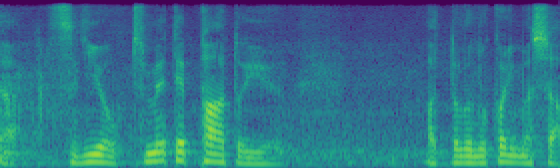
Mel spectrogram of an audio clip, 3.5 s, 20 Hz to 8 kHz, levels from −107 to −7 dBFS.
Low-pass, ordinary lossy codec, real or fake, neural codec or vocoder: 7.2 kHz; none; fake; codec, 24 kHz, 0.9 kbps, WavTokenizer, small release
